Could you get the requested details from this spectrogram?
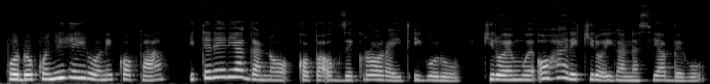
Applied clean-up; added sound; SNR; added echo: neural mask model DeepFilterNet 3.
